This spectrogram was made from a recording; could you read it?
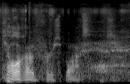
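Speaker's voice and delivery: mock-disappointed tone. Mimicking another player's reaction to the first box hit, mock-disappointed. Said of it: "why do you sound so disappointed?".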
